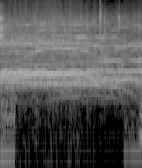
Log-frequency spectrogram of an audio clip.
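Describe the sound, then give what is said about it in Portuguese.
A large crowd at a voice-and-guitar concert cheers and applauds loudly, with many voices whooping and shouting together in a dense, continuous roar that holds steady for a couple of seconds. “Vamos aplaudir esse encontro que tem como foco a diversidade.”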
